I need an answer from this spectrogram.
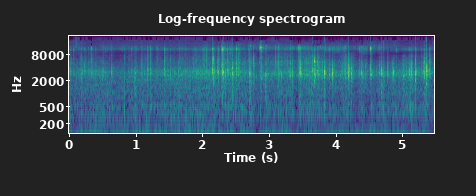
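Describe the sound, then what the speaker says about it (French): Heavy rain pours in a tornado video game, a loud, dense, steady hiss of downpour with patter and occasional sharper splashes, heard alone without voices. "Il pleut beaucoup là."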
